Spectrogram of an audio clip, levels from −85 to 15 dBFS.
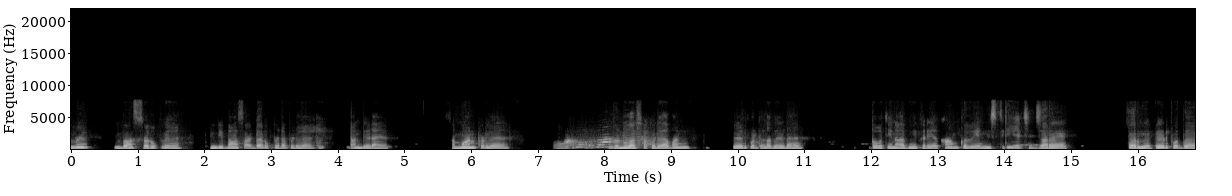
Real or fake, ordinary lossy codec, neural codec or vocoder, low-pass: fake; none; codec, 16 kHz, 1 kbps, X-Codec, HuBERT features, trained on general audio; none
